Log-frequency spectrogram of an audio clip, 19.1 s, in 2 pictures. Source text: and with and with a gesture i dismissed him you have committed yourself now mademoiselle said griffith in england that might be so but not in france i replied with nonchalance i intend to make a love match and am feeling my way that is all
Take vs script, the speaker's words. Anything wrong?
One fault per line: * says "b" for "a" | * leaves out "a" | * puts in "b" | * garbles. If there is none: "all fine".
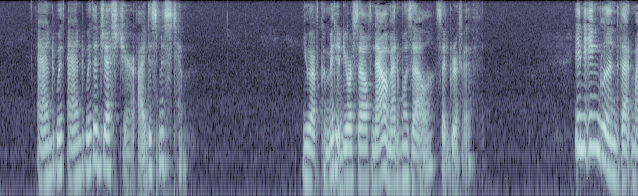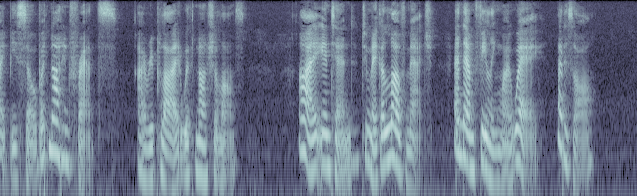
all fine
